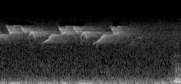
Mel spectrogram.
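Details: A Common Yellowthroat on a trail at Otter Lake near Cape Chin North, Ontario, Canada, on July 17, 2019, repeats a rolling high phrase three times about half a second apart over a low background rumble.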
